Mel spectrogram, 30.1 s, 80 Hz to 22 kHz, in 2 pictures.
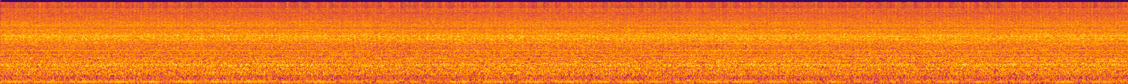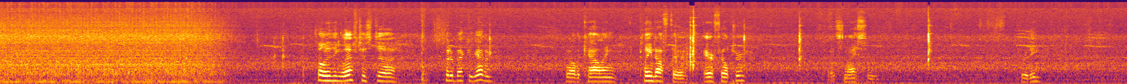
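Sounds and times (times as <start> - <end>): car engine idling: 0.0 - 18.7.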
